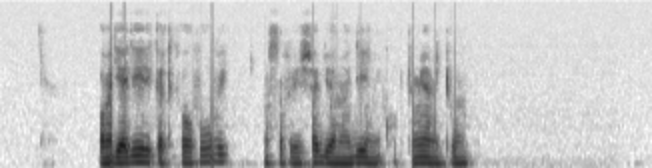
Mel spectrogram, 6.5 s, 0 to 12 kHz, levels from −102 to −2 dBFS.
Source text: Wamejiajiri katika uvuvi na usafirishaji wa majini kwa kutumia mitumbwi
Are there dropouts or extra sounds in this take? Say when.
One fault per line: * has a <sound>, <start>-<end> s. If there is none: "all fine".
all fine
